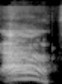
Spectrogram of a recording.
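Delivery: high, small "ah"; helpless yelp. Retold or imitated. Teenager rebuffed by Boston kids, high helpless yelp. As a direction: let out a squeaky little cry. Defeated reaction to bully.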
